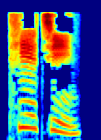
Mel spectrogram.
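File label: "贴近", Mandarin Chinese; hsk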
